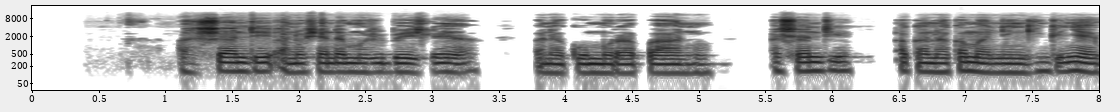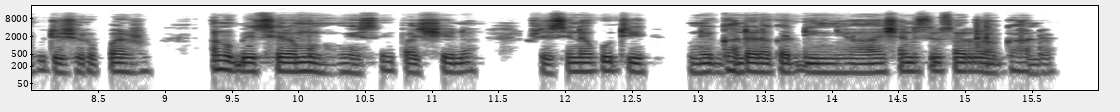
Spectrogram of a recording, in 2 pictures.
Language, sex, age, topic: Ndau, female, 36-49, health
